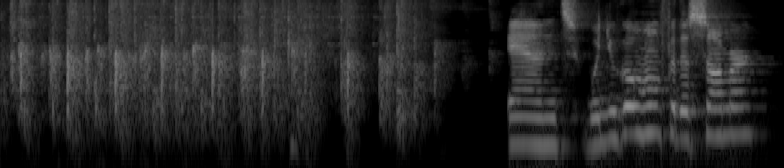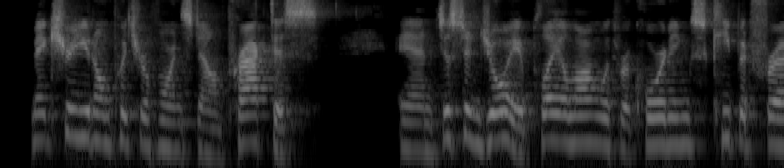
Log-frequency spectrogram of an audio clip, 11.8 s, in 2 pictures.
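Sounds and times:
crowd applause: 0:00.0 - 0:03.5
speech: 0:03.8 - 0:11.7.

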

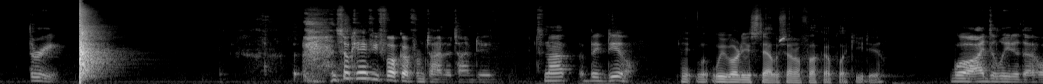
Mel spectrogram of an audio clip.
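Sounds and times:
speech: 0:00.3 - 0:00.7, 0:02.9 - 0:10.4
hand clap for recording sync: 0:00.8 - 0:01.2.

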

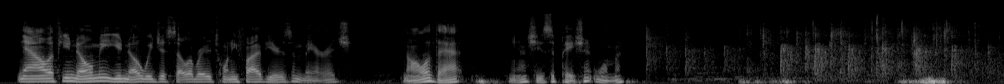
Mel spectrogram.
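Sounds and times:
speech: 0:00.2 - 0:06.6
audience clapping: 0:06.4 - 0:10.0.

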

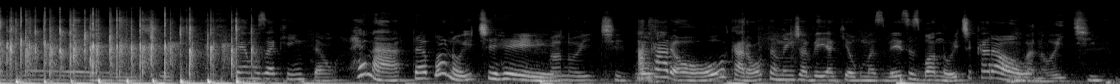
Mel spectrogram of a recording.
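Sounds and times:
round of applause: 0:00.0 - 0:02.7
speech: 0:02.8 - 0:11.2.

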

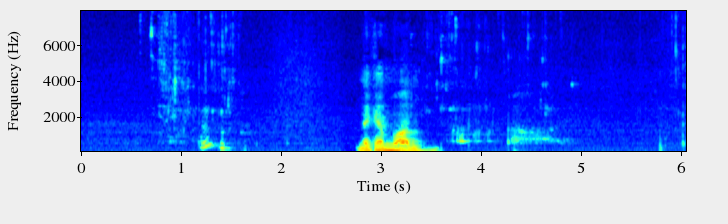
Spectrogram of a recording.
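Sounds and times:
faint drips: 0:00.6 - 0:01.7, 0:03.4 - 0:05.1
wine being poured into a glass: 0:00.6 - 0:01.7, 0:03.4 - 0:05.0
speech: 0:02.8 - 0:03.7.

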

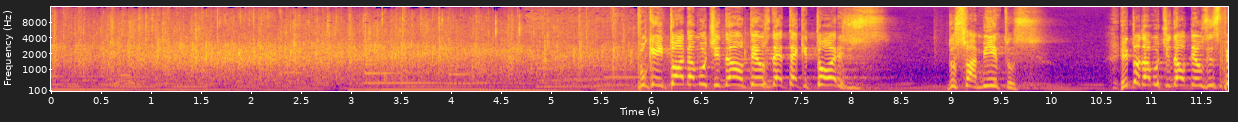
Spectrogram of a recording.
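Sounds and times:
audience applauding: 0:00.0 - 0:07.2
sustained low organ or keyboard tones: 0:00.0 - 0:11.7
speech: 0:05.9 - 0:08.2, 0:09.0 - 0:09.9, 0:10.6 - 0:11.7.

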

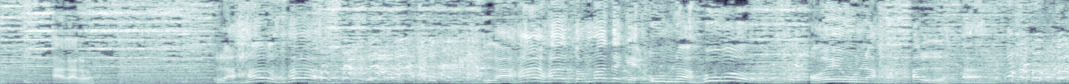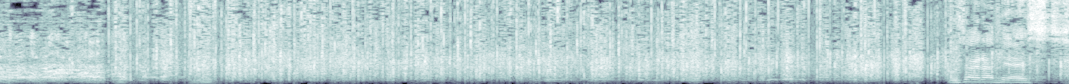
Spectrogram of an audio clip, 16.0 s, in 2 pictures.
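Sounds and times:
speech: 0:00.4 - 0:01.0, 0:01.6 - 0:08.2, 0:15.1 - 0:16.0
jury laughing: 0:01.7 - 0:14.8
jury applauding: 0:08.0 - 0:16.0.

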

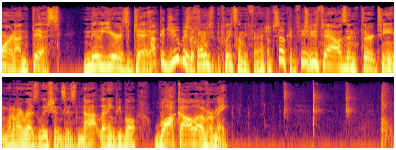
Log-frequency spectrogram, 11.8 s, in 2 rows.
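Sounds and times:
speech: 0:00.0 - 0:09.4
low steady hum: 0:00.0 - 0:11.7
crisp finger snaps: 0:10.0 - 0:11.7
slap on the buttocks: 0:10.6 - 0:11.7.

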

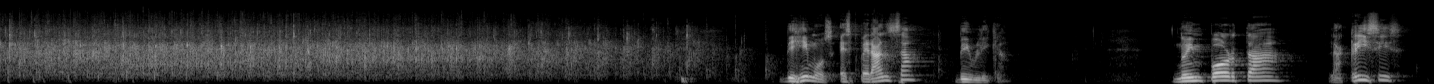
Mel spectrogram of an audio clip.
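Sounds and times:
audience applause: 0:00.0 - 0:07.8
speech: 0:07.9 - 0:10.2, 0:11.7 - 0:14.3.

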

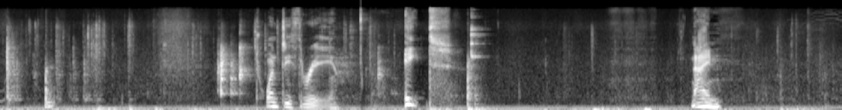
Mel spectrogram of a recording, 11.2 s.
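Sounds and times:
dice rattling in a cloth dice bag: 0:00.0 - 0:05.4
speech: 0:00.6 - 0:00.9, 0:03.6 - 0:04.6, 0:05.4 - 0:05.7, 0:09.4 - 0:09.7.

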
